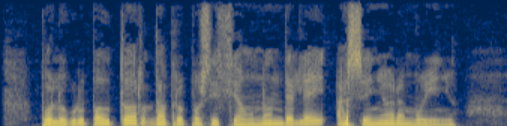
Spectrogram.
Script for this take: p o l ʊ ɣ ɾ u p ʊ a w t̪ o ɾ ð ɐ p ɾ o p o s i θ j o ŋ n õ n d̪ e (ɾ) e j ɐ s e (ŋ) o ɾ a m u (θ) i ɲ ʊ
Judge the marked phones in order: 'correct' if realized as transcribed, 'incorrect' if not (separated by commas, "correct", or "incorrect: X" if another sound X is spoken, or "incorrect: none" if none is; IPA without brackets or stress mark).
incorrect: l, incorrect: ɲ, incorrect: none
